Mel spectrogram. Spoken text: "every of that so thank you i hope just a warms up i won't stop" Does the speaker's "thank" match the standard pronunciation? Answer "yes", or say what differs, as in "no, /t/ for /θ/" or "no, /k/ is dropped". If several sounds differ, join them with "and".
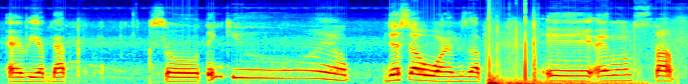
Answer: no, /t/ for /θ/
